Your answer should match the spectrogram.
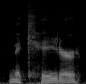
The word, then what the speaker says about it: Nicator: Necator. It was Necator, right? Nicator. Nicator. That's right. That's how you say it. Nicator.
